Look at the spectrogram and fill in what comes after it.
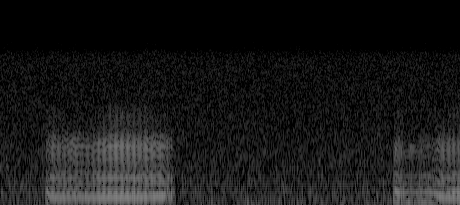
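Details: Female cat snoring in her sleep, two long, low, buzzy-toned breaths about three seconds apart, each steady and droning for over a second, with quiet in between.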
